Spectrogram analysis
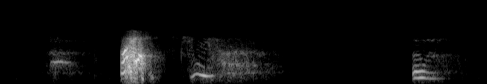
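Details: A short breath intake then one forceful sneeze and brief voiced sounds, deliberately induced by inhaling an allergenic massage bar, with sinus congestion from a cold: sneezing.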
